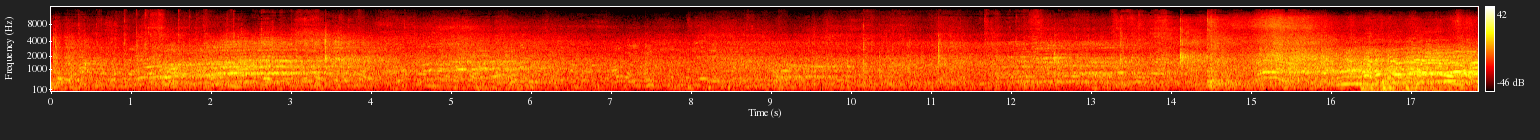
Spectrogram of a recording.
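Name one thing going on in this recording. Spectators shout and cheer in a large echoing rink.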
